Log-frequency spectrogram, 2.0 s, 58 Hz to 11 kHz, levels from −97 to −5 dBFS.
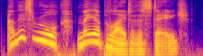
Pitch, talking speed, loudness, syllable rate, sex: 165 Hz, 235 wpm, -15 LUFS, 6.3 syllables/s, male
